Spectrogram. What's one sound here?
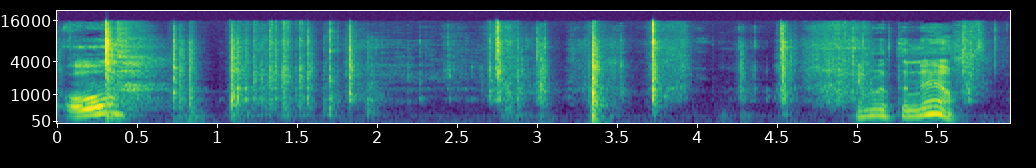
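A circuit board clicks and scrapes as it slides into a computer case.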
